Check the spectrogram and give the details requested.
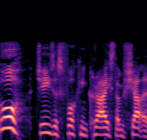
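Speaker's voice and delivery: loud, high, yawned-out burst of exhaustion. Giving a Bitcoin chart update after a morning run: yawning while speaking. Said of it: "Do apologise for yawning".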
